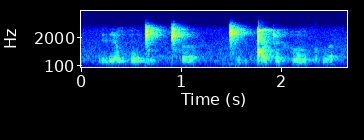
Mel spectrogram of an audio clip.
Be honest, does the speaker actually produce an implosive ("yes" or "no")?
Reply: no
